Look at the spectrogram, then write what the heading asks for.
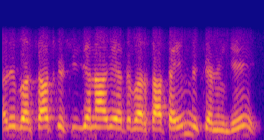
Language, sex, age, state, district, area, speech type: Hindi, male, 60+, Uttar Pradesh, Mau, urban, conversation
